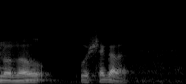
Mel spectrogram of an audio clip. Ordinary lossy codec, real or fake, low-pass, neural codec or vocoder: none; real; 7.2 kHz; none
